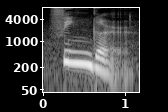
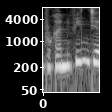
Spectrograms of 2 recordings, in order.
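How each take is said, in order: First: The stress is on the first syllable. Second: The stress is on the second syllable. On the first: The speaker calls it right. "dengan penekanan pada suku kata pertama" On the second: The speaker calls it wrong. "bukan finger ya kak"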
